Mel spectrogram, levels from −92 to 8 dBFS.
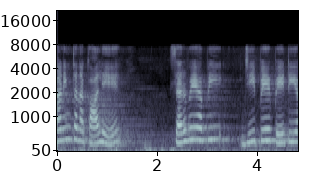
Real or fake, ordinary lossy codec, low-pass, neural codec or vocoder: real; none; none; none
